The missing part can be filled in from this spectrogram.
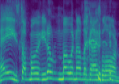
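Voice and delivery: high, playful mock shout.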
